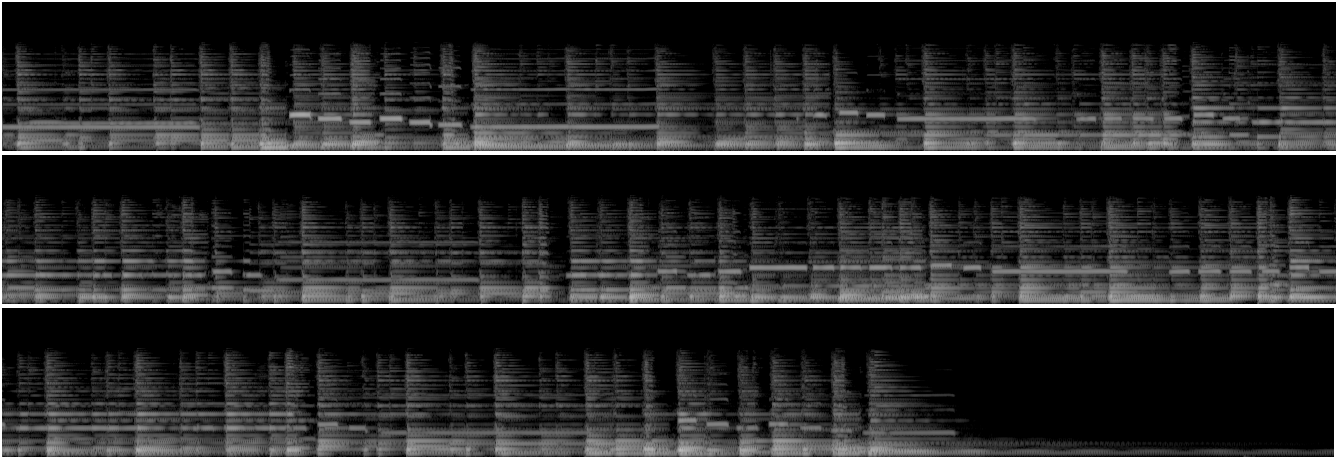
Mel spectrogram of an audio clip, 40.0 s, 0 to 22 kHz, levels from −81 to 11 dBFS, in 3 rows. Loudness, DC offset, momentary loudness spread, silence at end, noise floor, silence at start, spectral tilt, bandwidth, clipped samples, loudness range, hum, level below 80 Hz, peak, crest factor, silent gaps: -32 LUFS; under 0.1%; 10 LU; 2.55 s; -61 dBFS; 0 s; -7 dB/octave; 7.2 kHz; under 0.1%; 5 LU; none; -64 dBFS; -10 dBFS; 20 dB; none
